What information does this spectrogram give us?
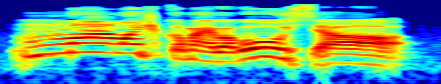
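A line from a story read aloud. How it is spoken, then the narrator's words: Delighted exclamation. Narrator (Russian): воскликнул Игун в восторге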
